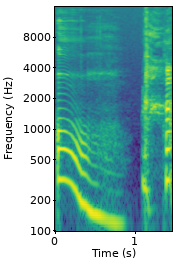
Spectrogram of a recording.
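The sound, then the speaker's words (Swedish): A voice imitates the moan a man makes while sleeping: one long, loud 'åh' that slides downward in pitch for almost a second, then stops. After a short pause, a couple of quick spoken syllables follow. “han låter ju så här när han sover.”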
